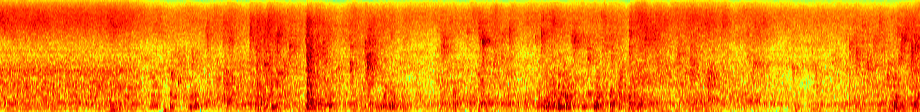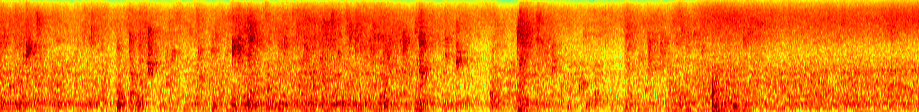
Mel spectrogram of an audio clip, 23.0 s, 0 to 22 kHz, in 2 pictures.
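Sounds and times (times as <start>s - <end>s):
shower running: 0.0s - 22.9s.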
